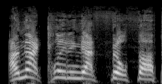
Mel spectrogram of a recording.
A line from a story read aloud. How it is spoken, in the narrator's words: shouted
